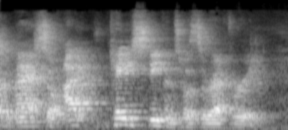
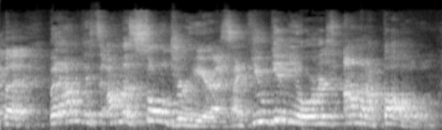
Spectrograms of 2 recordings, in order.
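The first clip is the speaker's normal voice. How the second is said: going off; 7 semitones higher than usual. Retold or imitated. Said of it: "I remember going off".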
